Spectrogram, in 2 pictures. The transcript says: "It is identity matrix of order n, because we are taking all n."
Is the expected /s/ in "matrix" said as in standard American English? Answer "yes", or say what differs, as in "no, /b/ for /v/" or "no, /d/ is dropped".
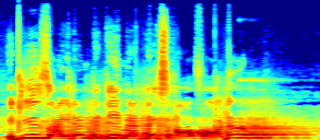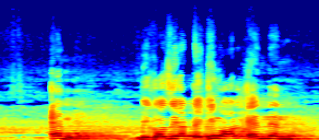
yes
